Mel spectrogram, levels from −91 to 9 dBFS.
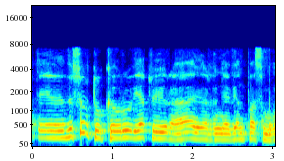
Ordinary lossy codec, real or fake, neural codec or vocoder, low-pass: MP3, 64 kbps; real; none; 7.2 kHz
